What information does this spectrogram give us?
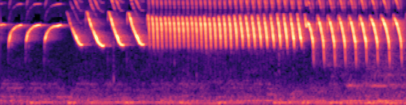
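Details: Canary chirping to prompt juvenile canaries to learn song: several slurred rising whistles give way to a quick rolling trill, then deeper descending swoops at the close.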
